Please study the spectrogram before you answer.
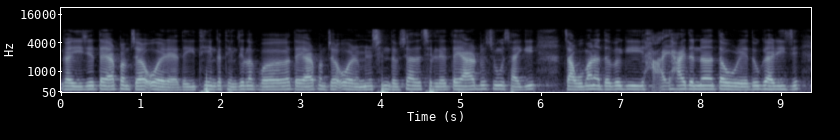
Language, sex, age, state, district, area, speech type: Manipuri, female, 45-60, Manipur, Tengnoupal, rural, spontaneous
